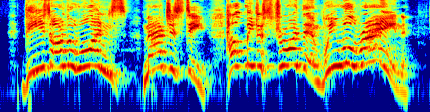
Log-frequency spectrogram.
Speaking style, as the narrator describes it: visibly shaking as he's yelling, as he's spitting this out

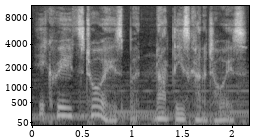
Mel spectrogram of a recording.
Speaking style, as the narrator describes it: the one girl whispered

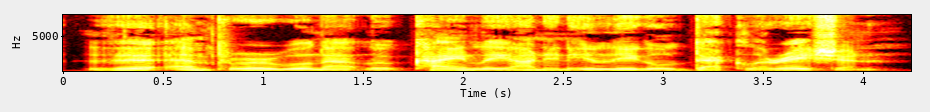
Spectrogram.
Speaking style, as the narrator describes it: Motsu mumbled

